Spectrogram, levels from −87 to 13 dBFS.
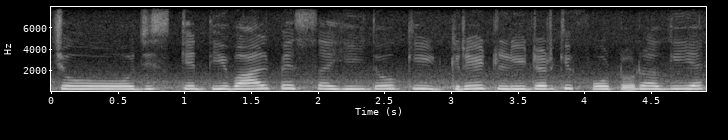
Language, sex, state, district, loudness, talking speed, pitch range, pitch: Hindi, female, Bihar, West Champaran, -13 LUFS, 145 wpm, 255-280 Hz, 270 Hz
